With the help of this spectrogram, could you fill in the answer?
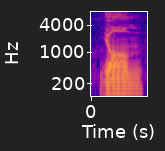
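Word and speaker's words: יום: And because I was saying with the Ashkenazic pronunciation, the comment says like an O sound. It's almost like an O sound. Yom. So it sounds like Yom day. But let's say I would say it with a Sephardic pronunciation. Yam.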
